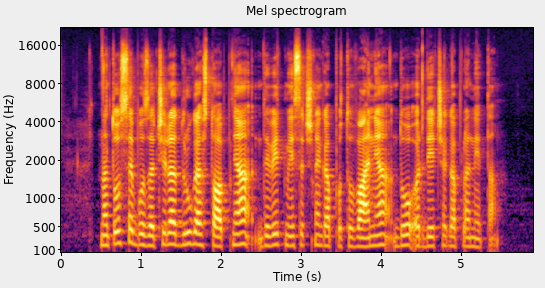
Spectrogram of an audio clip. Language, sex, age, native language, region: Slovenian, female, 18-29, Slovenian, Savinja region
